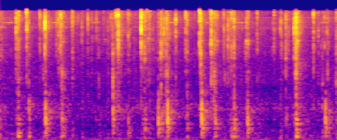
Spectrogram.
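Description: Fingertips of both hands type on a slim silver aluminum computer keyboard with white plastic keys and a solid low-profile body. It makes a quiet, irregular stream of short, dry key taps with soft low thumps and bright clicky ticks that die away almost instantly.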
